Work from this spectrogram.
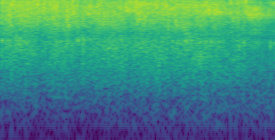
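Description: Church congregation applauding together, a dense, steady wash of clapping held at even loudness throughout with no voices over it.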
